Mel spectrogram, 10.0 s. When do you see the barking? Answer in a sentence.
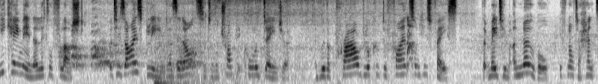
You can hear the barking from 0.9 to 3.4 s and from 5.8 to 7.0 s.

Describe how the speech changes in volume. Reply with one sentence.
The volume of the speech stays about the same.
